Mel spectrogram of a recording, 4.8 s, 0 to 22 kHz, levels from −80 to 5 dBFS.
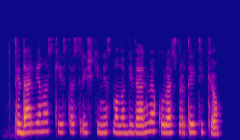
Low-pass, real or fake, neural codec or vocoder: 7.2 kHz; real; none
